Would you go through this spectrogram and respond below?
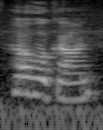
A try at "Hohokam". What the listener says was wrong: You said con. There's no N. That's an M.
